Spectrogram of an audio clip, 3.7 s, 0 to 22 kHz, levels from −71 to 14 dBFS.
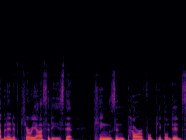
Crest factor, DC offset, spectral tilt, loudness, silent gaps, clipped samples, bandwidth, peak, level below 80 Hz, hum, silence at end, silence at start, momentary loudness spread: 16 dB; under 0.1%; -7 dB/octave; -26 LUFS; none; under 0.1%; 12 kHz; -10 dBFS; -56 dBFS; none; 0 s; 0 s; 7 LU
